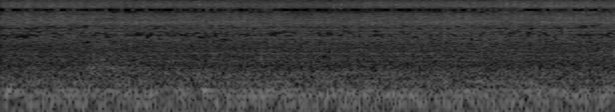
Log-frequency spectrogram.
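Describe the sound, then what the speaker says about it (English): A steady, continuous stream of water pours from a tap, a constant hissing gush that holds level and unbroken throughout with no pauses. "You cannot break the stream of water."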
